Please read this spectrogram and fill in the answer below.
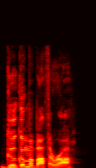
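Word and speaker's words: Gugu Mbatha-Raw: Guga Mbatha Raw.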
